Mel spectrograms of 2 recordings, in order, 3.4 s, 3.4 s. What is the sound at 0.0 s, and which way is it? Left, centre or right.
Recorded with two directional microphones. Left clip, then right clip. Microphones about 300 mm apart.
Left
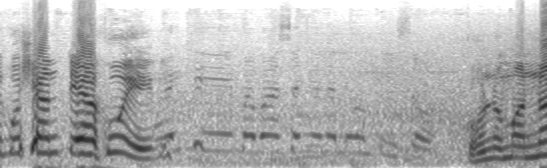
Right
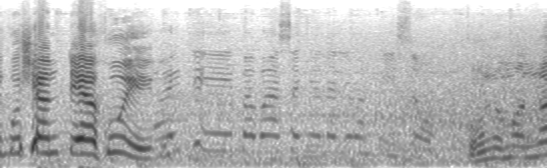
Speech, centre.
